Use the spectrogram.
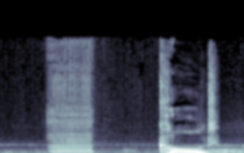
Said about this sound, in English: And when my phone starts buzzing again as I climb away from the dump site, this time I ignore it. In the middle of the night, my phone won't stop buzzing.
